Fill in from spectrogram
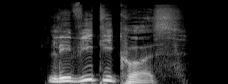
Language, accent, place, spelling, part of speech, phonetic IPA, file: German, Germany, Berlin, Levitikus, noun, [leˈviːtikʊs], De-Levitikus.ogg
- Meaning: Leviticus, Book of Leviticus (book of the Bible)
